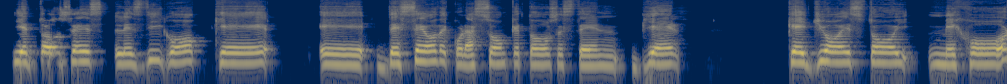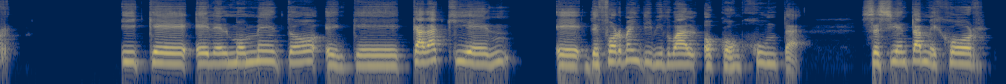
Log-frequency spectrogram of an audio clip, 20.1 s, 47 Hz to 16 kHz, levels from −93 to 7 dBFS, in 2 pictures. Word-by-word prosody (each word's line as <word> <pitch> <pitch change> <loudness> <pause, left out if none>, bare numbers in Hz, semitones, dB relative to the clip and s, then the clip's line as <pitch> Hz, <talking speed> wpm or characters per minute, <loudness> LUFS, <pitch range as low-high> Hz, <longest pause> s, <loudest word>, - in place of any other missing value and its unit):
Y 220 - +6
entonces, 220 +2 +2
les 195 -1 -2
digo, 230 -1 -2
que, 205 - -1 0.4
eh, 180 -3 -2
deseo 200 +8 +2
de 230 -2 -4
corazón 185 +2 -1
que 195 0 -6
todos 185 -1 -2
estén, 170 -3 -3
bien 190 +5 0 1.1
que 215 -2 +7
yo 220 0 +4
estoy 210 -1 0
mejor 190 +3 0 1.1
y 220 -1 -5
que 205 -2 +2
en 200 0 +1
el 200 0 0
momento 220 +1 -2
en 160 -3 -5
que 170 -1 -4
cada 245 +4 +6
quien, 225 +1 -2 0.4
eh, 175 -1 +1
de 185 +3 -1
forma 230 +5 +2
individual 195 -5 +1
o 175 0 -1
conjunta, 195 - -5 0.6
se 210 -1 +1
sienta 225 +2 +3
mejor 195 -1 0
200 Hz, 105 wpm, -22 LUFS, 185-220 Hz, 1.1 s, que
